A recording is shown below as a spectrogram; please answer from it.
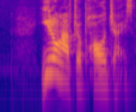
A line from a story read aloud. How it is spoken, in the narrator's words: Oscar said firmly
